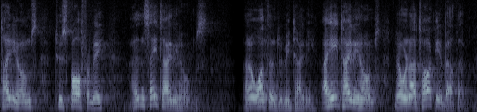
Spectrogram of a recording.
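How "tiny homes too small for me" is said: half-yelled mild outburst, pitched up. Imitating commenters who yell back at an idea: imitating people yelling. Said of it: "The N P Cs will yell".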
